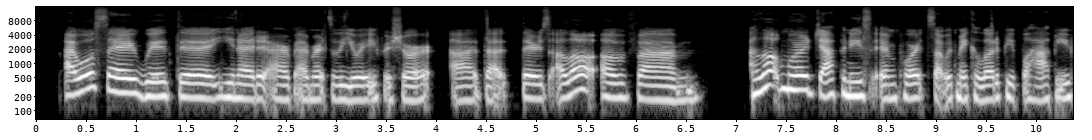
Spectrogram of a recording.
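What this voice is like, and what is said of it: Mixed accent. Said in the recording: “if you can tell by the accent, it's a bit of a mixture of everything in between, kind of like both there and here kind of thing ... everyone makes fun of my accent quite a bit”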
